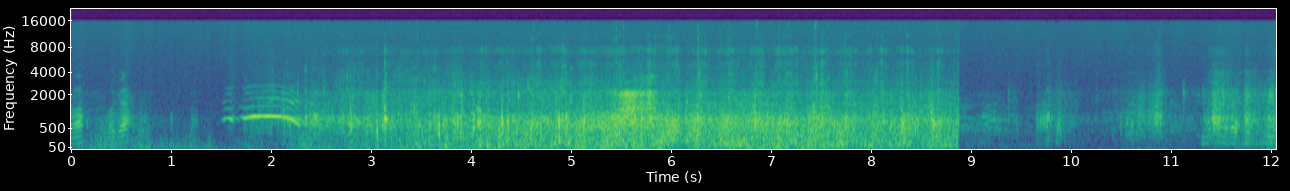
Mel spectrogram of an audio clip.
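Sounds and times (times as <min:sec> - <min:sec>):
wind rumbling on microphone: 0:00.0 - 0:08.9
running footsteps on snow: 0:02.5 - 0:08.9.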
